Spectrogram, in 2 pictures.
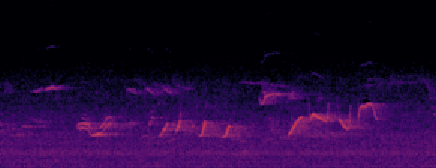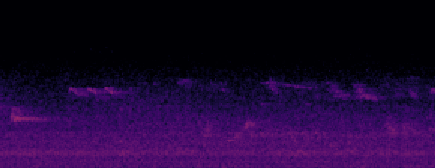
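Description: A bird chirping: a quick run of short, high, rising whistled notes in the first half, over a steady outdoor hiss.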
